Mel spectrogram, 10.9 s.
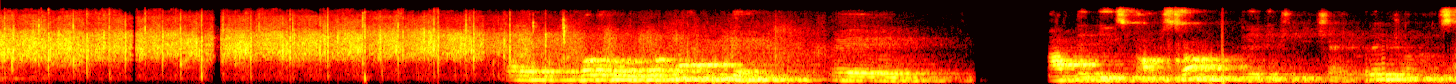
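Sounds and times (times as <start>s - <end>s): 
crowd applauding: 0.0s - 5.2s
speech: 3.8s - 7.0s, 7.9s - 10.9s.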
